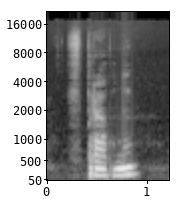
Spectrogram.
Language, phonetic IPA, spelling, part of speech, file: Polish, [ˈfpravnɨ], wprawny, adjective, LL-Q809 (pol)-wprawny.wav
